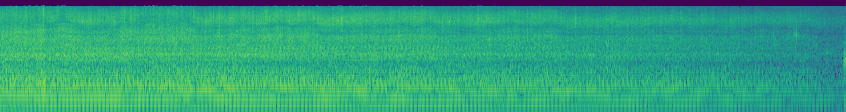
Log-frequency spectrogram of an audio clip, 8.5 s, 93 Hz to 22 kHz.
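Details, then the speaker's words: Honda Harmony II HRS216 lawnmower after carburetor service and tune-up, warm, at low idle: smooth, even low putter at a steady rate, fading slightly without stumbling or surging; idling healthily. "Một lần nữa, hãy chắc chắn rằng cô ấy bắt đầu khi cô ấy nóng. Ở chế độ nhàn rỗi thấp!"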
